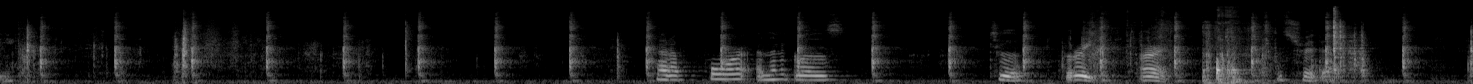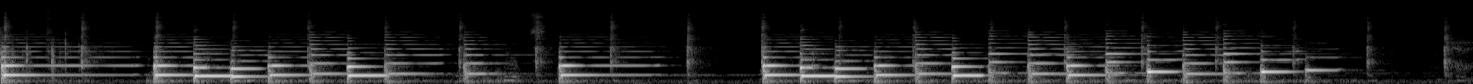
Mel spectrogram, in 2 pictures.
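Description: Sheets of paper being handled, with scattered clicks and rustles. About halfway through, an upright piano starts playing a simple melody in two phrases, with a short break between them.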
